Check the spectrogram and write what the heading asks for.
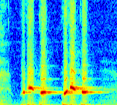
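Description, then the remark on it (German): A person whistles a short, lively tune of two quick bursts, each with rising and falling pitched notes, imitating a particular whistle, clear with no talking. “Und dann macht sie so einen Huren, einen Pfiff, so einen speziell so.”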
